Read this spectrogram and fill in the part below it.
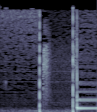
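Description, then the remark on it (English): Two sharp clicks, then a steady electronic telephone tone made of stacked pure pitches, like a busy or disconnected-line signal, from a failed phone call, sounding loud over a low background hum. “Alright, that was a failed attempt at phones again.”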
